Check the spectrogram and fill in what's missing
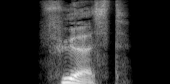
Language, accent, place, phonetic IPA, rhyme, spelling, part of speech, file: German, Germany, Berlin, [fyːɐ̯st], -yːɐ̯st, führst, verb, De-führst.ogg
- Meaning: 1. second-person singular present of führen 2. second-person singular subjunctive II of fahren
